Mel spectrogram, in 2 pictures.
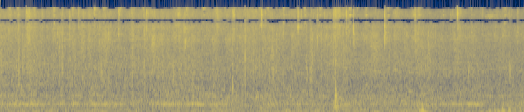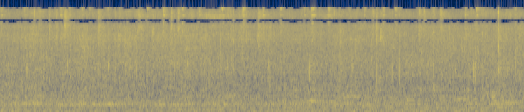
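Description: Light rain patters steadily on a wet street outdoors.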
